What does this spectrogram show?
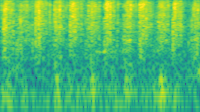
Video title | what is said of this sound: Ice fishing For Trout Lures! Five Deadliest Winter Lake Trout Lures | if you listen carefully they've got rattles inside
